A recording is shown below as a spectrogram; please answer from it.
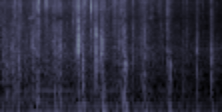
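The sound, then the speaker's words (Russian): Horse hooves clip-clopping in a quick, uneven run of many sharp knocks, moderately faint, with no voices. “Кощей Бессмертный домой возвращается, под ним добрый конь спотыкается”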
